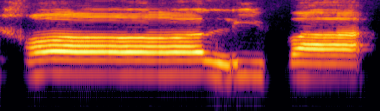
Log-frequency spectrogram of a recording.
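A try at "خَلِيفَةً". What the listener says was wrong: Kho-nya pendek. nadanya mau berhenti ya, tapi terus ragu. Berhenti aja. Jadi iya sesuatu yang ragu tuh didengarnya juga ragu, tak enak gitu ya.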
